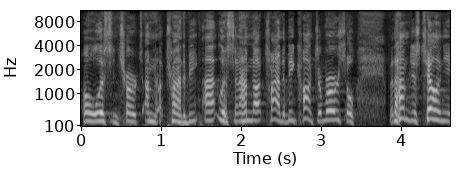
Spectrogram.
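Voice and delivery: ordinary delivery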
